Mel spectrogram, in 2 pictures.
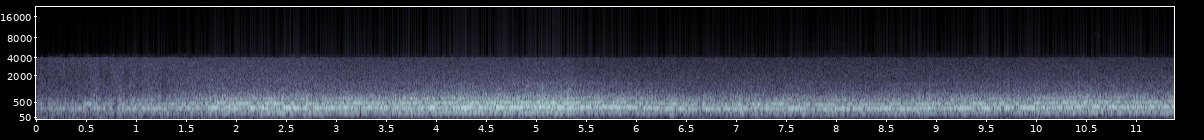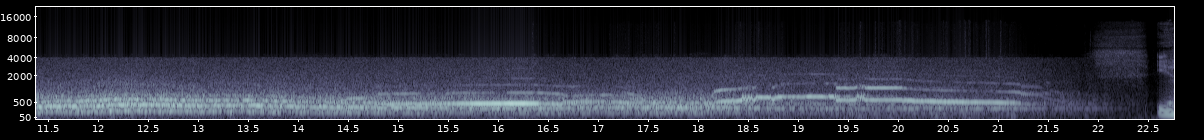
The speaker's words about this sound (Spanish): Ocurre también con otros sonidos, como por ejemplo este de, de un perro aullando con el viento por ahí ululando.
